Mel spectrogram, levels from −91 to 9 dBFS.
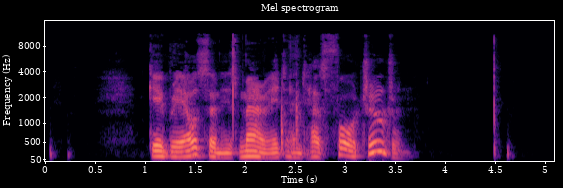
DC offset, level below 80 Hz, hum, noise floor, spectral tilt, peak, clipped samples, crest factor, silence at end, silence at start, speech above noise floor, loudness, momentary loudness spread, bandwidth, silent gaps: under 0.1%; -68 dBFS; none; under -90 dBFS; -7 dB/octave; -6 dBFS; under 0.1%; 18 dB; 1.55 s; 1.05 s; over 69 dB; -22 LUFS; 7 LU; 11.5 kHz; none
